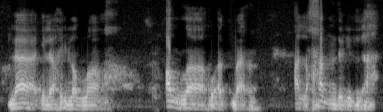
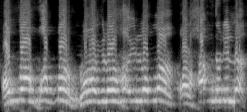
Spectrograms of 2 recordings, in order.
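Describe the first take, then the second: First: It is said in a soft voice. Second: It is shouted loudly.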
